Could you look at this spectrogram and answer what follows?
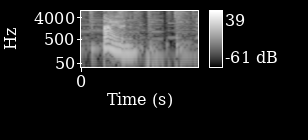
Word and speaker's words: iron: and this is how it should be pronounced. Iron.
